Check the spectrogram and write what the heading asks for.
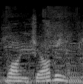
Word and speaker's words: Bon Jovi: por lo que simplemente lo hizo sonar anglosajón al cambiar la G por la J y pronunciarlo Bon Jovi.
